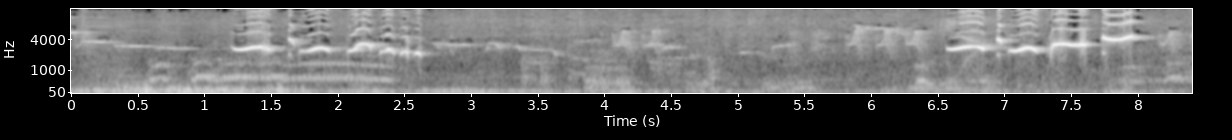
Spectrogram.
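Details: Oriental magpie-robin fighting song in the ngeplong tarung konslet style, used to provoke other magpie-robins into singing: two bursts of loud, slurred whistles with sharp upsweeps, separated by quieter scattered notes and a low hum.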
